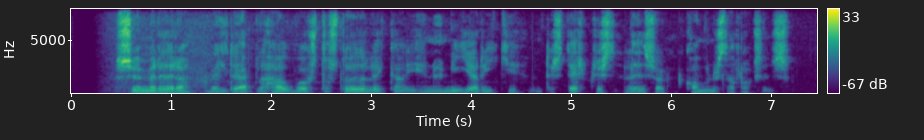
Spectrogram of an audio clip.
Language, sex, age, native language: Icelandic, male, 60-69, Icelandic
